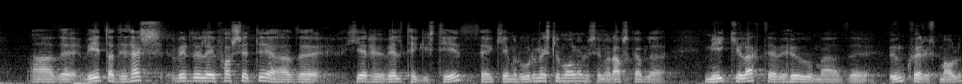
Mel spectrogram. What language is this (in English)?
Icelandic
